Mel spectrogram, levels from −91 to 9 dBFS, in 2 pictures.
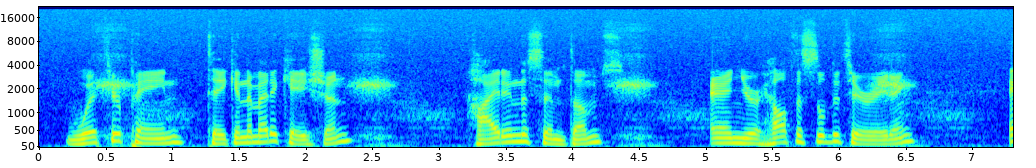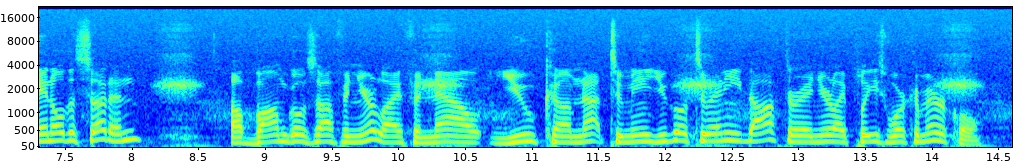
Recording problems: hiss; loud; throughout; 7 dB below the speech

